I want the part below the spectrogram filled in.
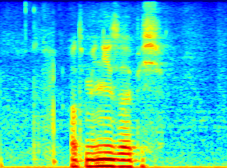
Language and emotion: Russian, neutral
